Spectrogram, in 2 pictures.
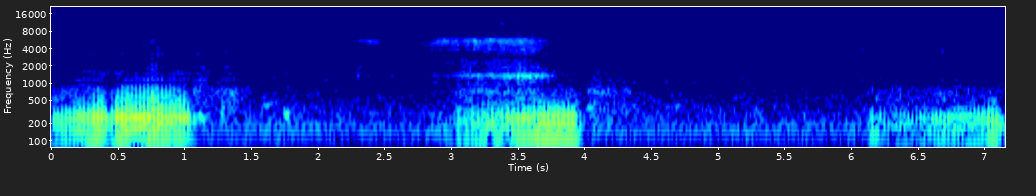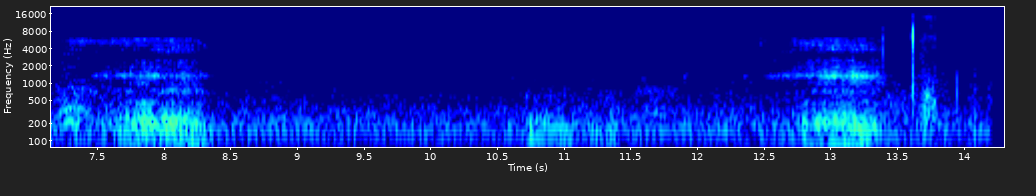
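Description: A Chow Chow snores in deep, rasping breaths, each rumbling inhale followed by a softer exhale.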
